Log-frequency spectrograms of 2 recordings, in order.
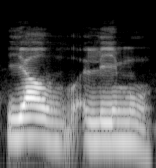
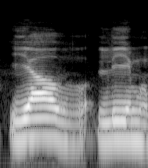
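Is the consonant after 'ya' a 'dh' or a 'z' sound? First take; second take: dh; dh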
